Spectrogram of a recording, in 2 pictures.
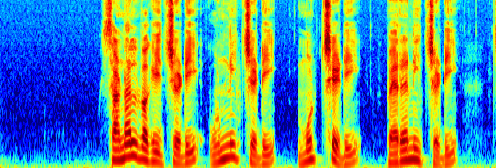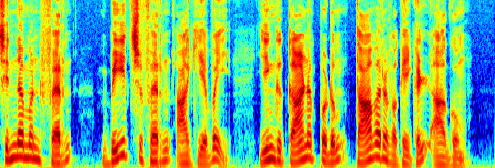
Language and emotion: Tamil, neutral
